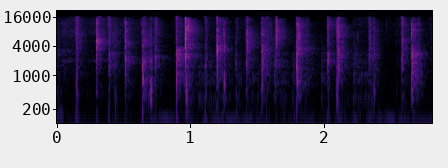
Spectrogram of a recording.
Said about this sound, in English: And can we just like give us a little round of applause for that one?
